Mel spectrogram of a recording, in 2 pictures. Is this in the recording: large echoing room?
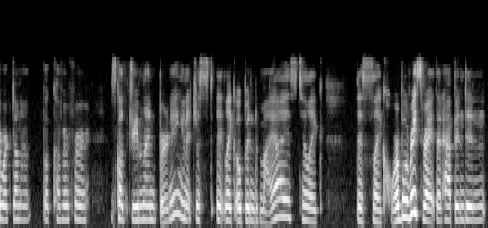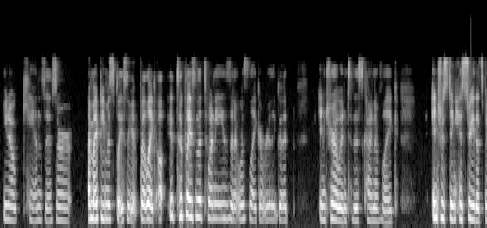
no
